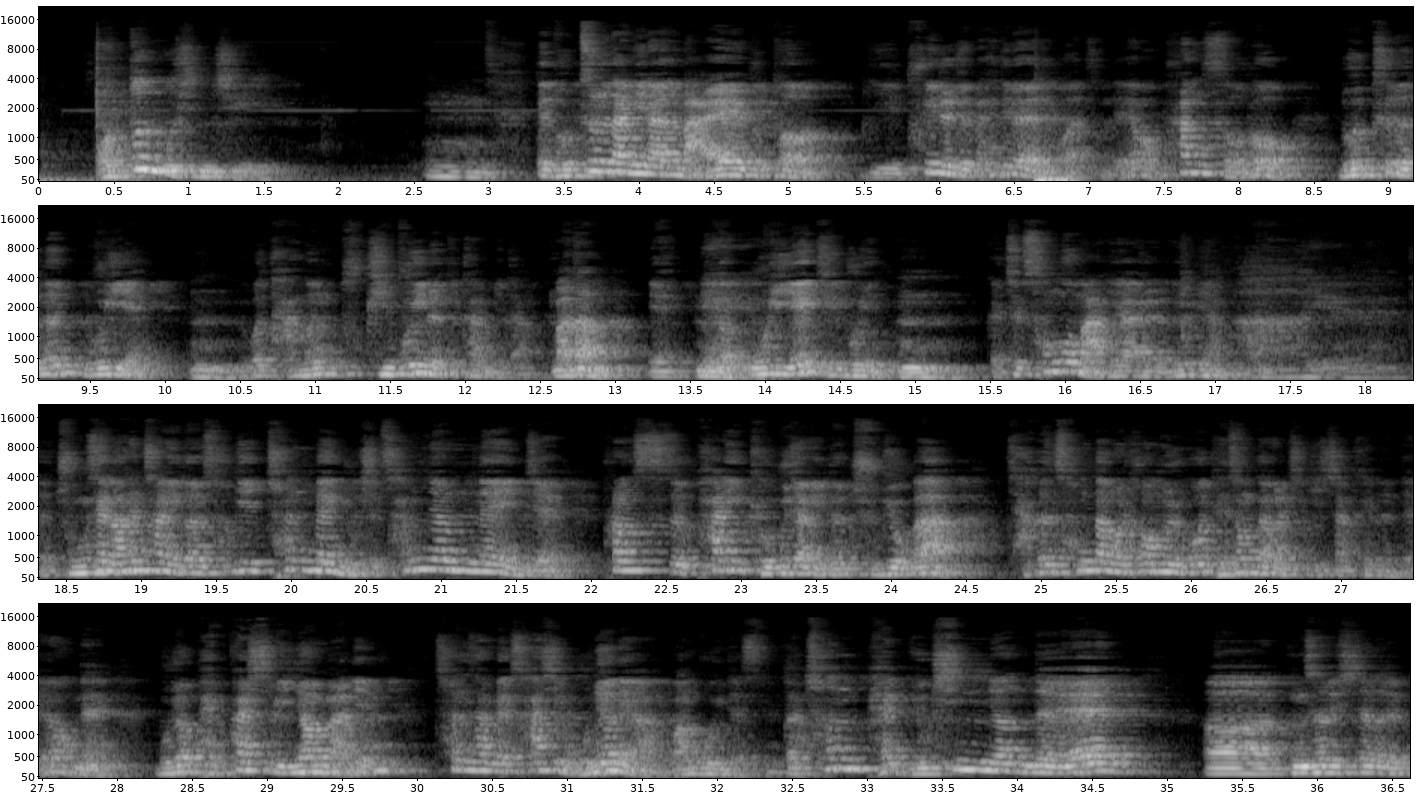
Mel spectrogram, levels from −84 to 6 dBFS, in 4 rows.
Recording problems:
off-mic speech; far
room echo; noticeable; dies away in 0.5 s
echo of what is said; faint; throughout; 220 ms later, 25 dB below the speech
alarm; noticeable; at 6.5 s; peak 4 dB below the speech

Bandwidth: 15.5 kHz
